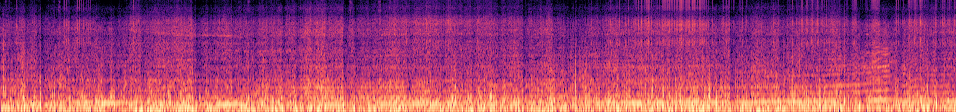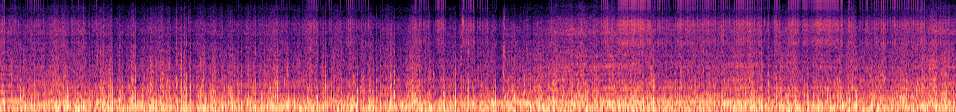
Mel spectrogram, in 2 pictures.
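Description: Sport motorcycle engine running at road speed, its pitch climbing slowly through the first half, dropping sharply about halfway through and then holding steady, under a constant rush of wind on the microphone.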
